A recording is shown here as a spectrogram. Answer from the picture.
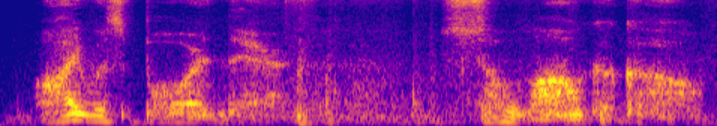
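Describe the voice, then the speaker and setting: A husky man in a put-on character voice. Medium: read story. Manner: slow, weary, solemn.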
